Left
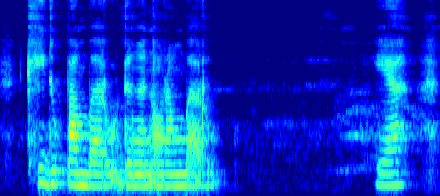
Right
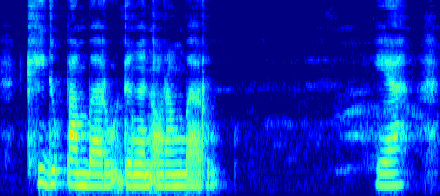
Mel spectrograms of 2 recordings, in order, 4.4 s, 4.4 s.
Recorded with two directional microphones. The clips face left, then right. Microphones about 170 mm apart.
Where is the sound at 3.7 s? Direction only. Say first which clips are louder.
Right 5 dB; 40° right (ahead or behind).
